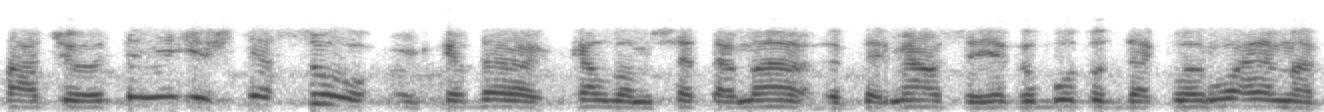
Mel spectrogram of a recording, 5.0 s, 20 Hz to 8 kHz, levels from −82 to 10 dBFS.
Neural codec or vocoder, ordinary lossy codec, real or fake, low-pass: none; Opus, 32 kbps; real; 7.2 kHz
